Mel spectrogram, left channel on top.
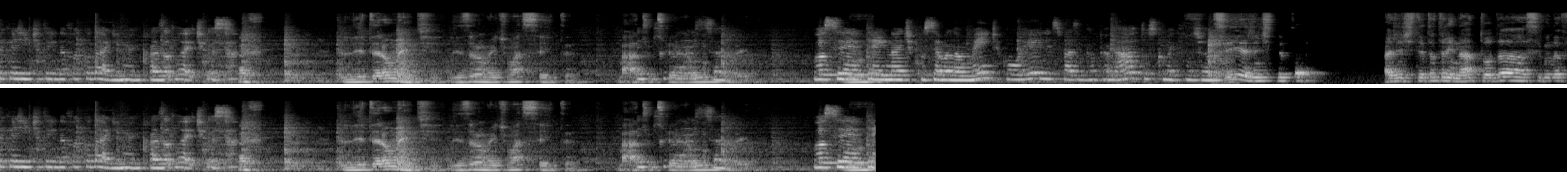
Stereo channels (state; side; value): drops out; right; at 8.8 s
